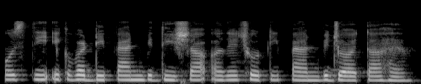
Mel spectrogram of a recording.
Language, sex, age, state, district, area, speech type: Punjabi, female, 18-30, Punjab, Gurdaspur, urban, read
